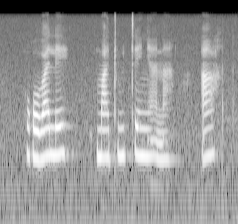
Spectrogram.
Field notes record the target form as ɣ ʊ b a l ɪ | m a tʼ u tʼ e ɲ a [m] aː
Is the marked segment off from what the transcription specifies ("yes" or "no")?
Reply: yes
